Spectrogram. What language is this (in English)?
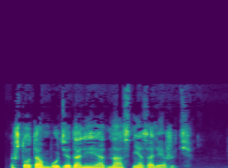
Belarusian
